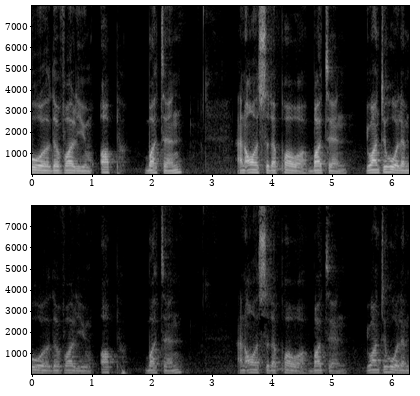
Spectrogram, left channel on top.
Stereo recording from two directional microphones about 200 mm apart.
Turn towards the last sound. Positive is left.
turn(degrees=40)  # may be behind; listen again after turning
